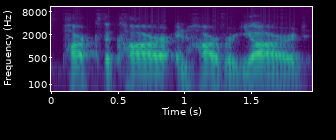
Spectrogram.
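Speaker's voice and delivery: General American accent with every R pronounced; classic American R's. Shown as a demonstration. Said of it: "with the cl-, classic American R's".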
